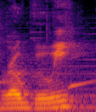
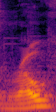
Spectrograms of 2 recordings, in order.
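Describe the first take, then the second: First: The word ends with an added vowel sound. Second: The word ends in a hard g sound. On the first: The speaker calls it wrong. "I thought it was Rogui" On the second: The speaker calls it right. "pronounce the ro- word rogue correctly"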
